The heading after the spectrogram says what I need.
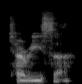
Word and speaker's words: Teresa: Or another one is the name Teresa is often spelled with a TH, Teresa.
